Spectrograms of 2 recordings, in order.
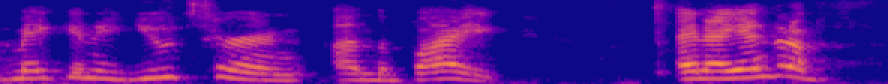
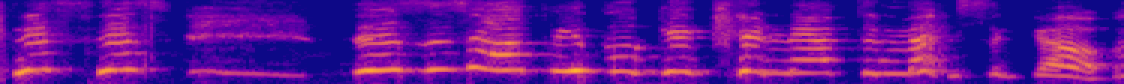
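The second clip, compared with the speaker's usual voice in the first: mock panic; 9 semitones higher than usual. Panicked retold thought.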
